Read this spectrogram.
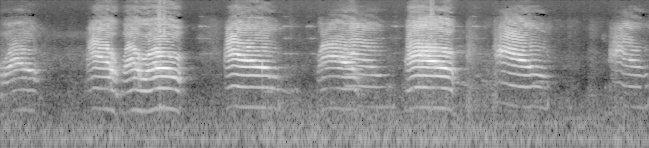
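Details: Tomcat calling to a female cat, producing seven loud, strained meows in under ten seconds, some doubled or rising and falling in pitch, spaced roughly a second apart.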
